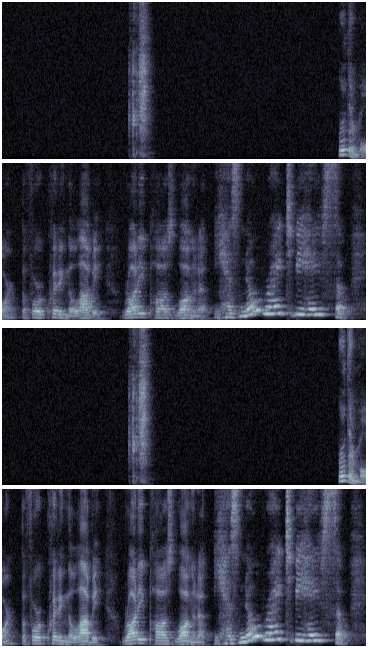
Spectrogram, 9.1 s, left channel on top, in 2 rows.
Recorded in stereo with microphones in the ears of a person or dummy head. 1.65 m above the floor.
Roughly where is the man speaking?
Right.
